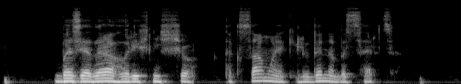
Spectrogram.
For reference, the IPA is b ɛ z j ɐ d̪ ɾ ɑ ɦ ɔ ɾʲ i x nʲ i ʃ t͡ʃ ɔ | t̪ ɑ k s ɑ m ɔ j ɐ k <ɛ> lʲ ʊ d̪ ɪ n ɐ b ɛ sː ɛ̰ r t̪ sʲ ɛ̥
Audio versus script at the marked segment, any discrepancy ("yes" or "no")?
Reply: yes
